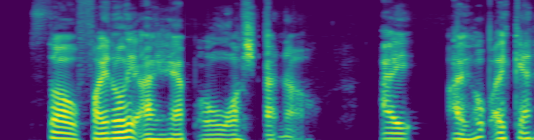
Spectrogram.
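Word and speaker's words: Luocha: So the next character is Norsha. Not Norsha, Losha.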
